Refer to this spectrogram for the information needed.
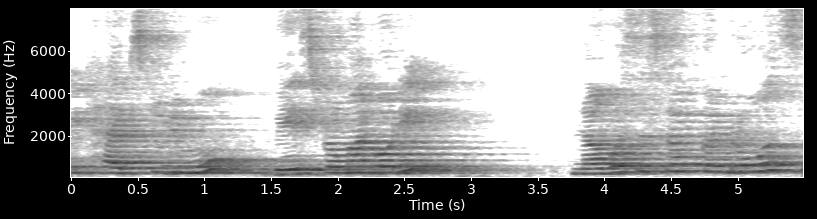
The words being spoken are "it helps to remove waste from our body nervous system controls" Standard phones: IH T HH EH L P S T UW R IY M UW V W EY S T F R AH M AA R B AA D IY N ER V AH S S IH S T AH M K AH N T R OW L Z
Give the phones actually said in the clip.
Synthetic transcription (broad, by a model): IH T HH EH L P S T UW R IY M UW V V EY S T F R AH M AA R B AA D IY N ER B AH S S IH S T AH M K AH N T R OW L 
